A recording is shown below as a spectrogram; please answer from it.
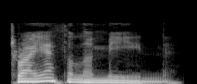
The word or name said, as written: triethylamine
